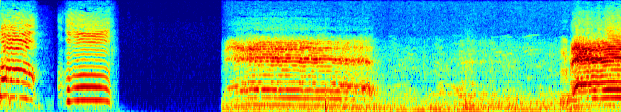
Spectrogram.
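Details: Goat bleats: two brief high cries, a silent gap, then a long, strained bleat trailing into rough noisy breath, and a final loud bleat.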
